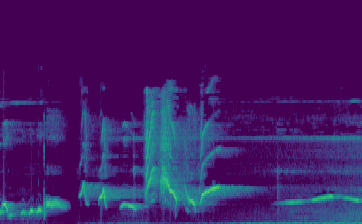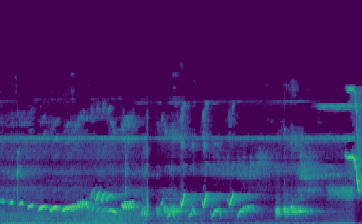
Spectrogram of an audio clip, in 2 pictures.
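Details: White-rumped shama singing a rich, varied song: quick whistled notes, sharp high upward sweeps, a long smooth rising-then-falling whistle, and a run of rapid bouncing phrases near the end, over a faint low rumble.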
